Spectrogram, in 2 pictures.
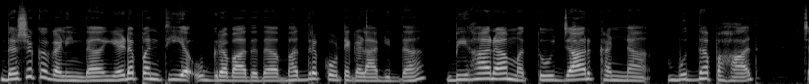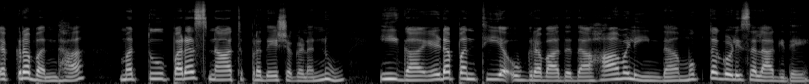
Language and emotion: Kannada, neutral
